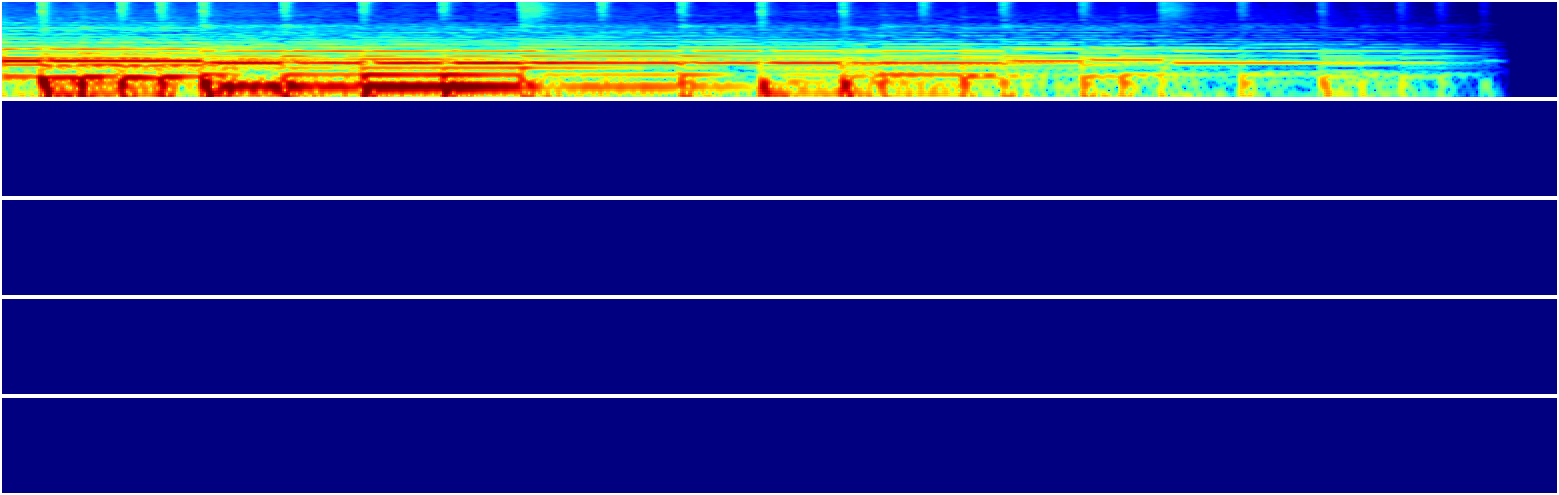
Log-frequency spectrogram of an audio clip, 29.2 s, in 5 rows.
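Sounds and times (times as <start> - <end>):
instrumental music: 0.0 - 5.6.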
